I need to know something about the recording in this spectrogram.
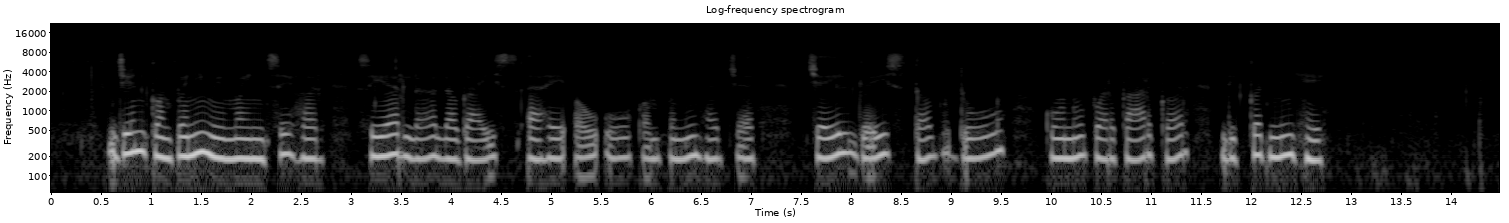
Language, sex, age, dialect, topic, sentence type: Chhattisgarhi, female, 56-60, Northern/Bhandar, banking, statement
